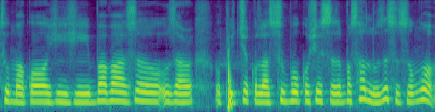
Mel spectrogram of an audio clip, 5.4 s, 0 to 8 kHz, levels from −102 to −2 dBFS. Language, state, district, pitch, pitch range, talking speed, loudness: Chakhesang, Nagaland, Dimapur, 195 Hz, 185-210 Hz, 155 wpm, -19 LUFS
